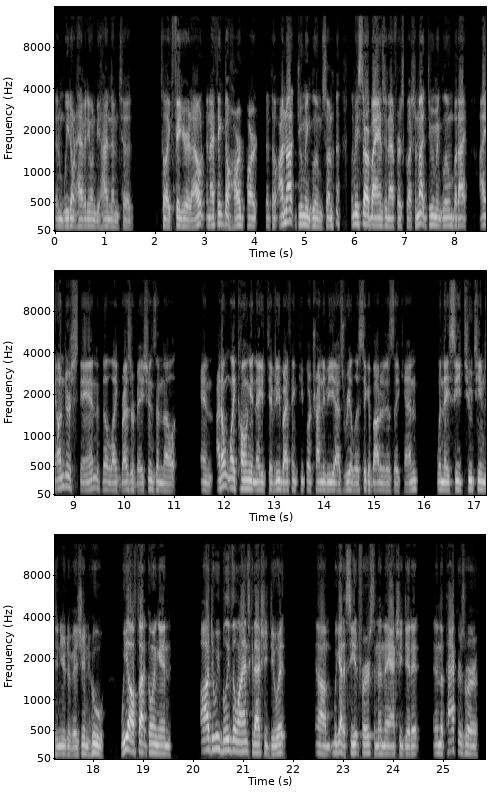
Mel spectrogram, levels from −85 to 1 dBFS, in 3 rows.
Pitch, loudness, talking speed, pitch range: 125 Hz, -24 LUFS, 265 wpm, 120-135 Hz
